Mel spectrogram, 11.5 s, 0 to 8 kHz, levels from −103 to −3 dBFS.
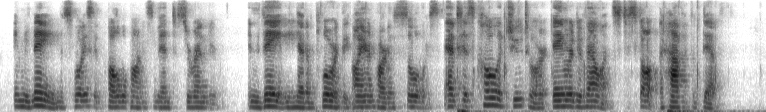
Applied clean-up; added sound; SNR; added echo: neural mask model DeepFilterNet 3.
